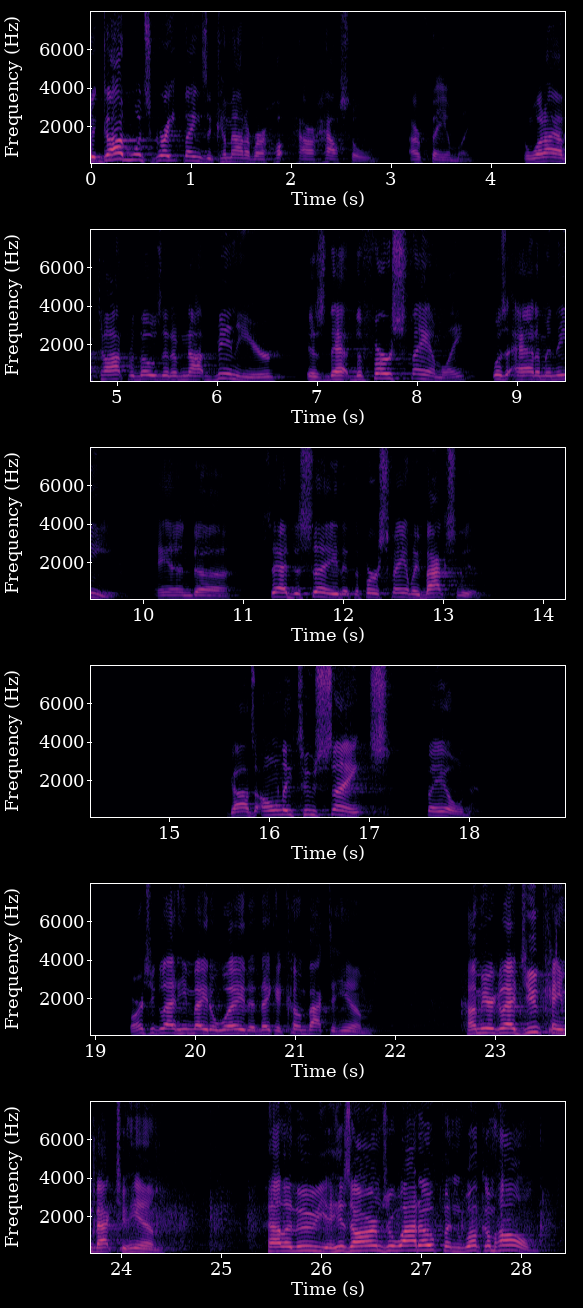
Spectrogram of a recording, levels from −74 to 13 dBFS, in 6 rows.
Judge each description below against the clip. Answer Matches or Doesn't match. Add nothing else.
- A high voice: Matches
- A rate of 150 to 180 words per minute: Matches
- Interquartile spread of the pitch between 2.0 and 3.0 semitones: Doesn't match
